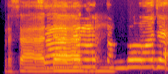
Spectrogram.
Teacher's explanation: ప్రసాదాత్ అంభోజ అంటే ఆ రెండు కలపాలి. ప్రసాద తర్వాత తకారం కనిపించదు, దా దా అనాలి.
